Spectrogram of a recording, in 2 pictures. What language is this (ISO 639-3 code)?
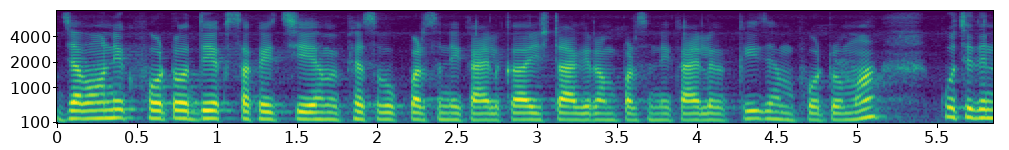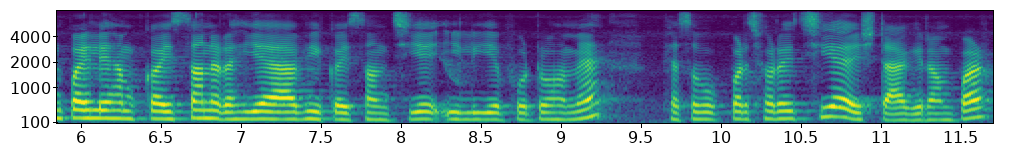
mai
